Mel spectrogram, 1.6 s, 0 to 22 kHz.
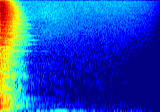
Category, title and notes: Music > Solo instrument
Vintage Custom 14 inch Hi Hat-001
HiHat, Vintage, Cymbals, Metal, Drums, Perc, Hat, Oneshot, Cymbal, Hats, Percussion, Kit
